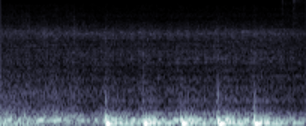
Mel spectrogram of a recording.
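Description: Low, dark background music from an online slot game, a pulsing rumble with a few faint ticks as the reels turn and stop.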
